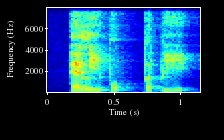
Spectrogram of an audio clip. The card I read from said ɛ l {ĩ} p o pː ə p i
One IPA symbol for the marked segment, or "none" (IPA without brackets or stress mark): i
